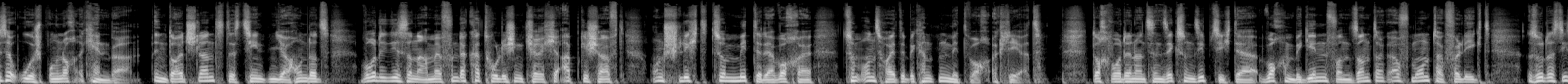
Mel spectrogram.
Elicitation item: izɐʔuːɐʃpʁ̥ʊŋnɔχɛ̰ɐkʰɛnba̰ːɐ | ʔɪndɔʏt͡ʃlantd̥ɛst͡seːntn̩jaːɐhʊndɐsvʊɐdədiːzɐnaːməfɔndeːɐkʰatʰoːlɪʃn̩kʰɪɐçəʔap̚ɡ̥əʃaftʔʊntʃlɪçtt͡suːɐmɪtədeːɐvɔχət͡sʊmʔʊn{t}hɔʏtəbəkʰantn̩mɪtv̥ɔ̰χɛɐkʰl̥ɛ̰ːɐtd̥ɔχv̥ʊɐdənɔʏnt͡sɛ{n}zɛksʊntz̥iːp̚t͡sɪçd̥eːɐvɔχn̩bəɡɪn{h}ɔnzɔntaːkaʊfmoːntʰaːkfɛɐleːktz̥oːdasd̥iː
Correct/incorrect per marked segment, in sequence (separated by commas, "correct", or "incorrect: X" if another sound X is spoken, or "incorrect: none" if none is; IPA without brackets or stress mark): incorrect: s, correct, incorrect: f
